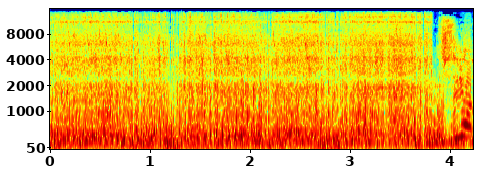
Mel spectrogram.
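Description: Mi-8 military transport helicopter taking off: its turbine engines and rotors run loud and steady, with a fast rotor beat. The sound cuts off abruptly just before the end.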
